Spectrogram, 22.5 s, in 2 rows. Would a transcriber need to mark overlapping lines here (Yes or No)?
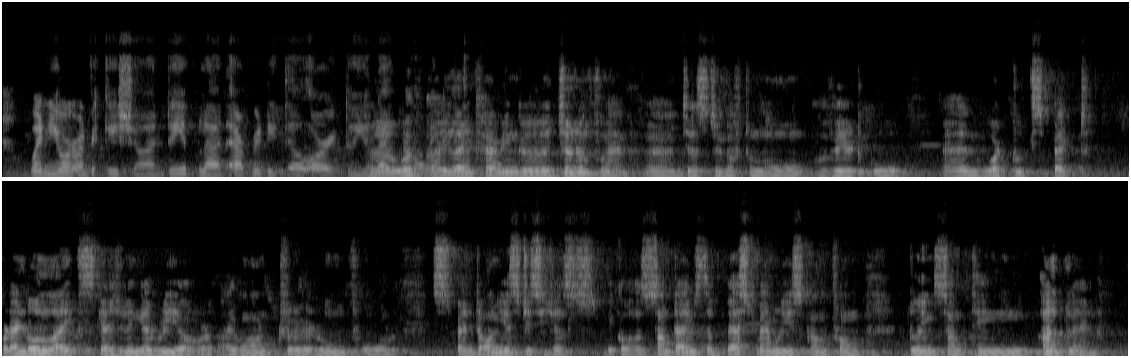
Yes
